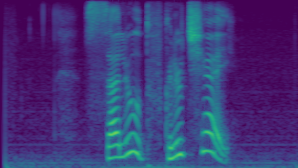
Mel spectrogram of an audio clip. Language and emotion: Russian, positive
